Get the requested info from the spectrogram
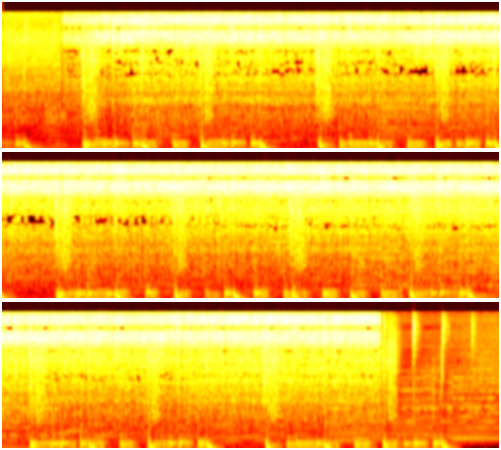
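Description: Marinated chicken thigh pieces searing in a splash of hot oil in a non-stick frying pan: a steady sizzle that starts about half a second in, the chicken left unmoved to caramelise. Background music with a steady beat plays underneath.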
